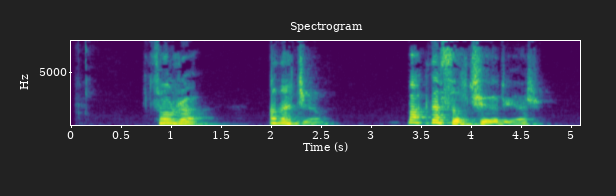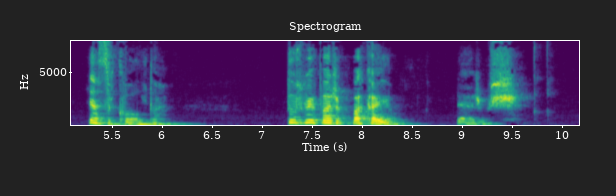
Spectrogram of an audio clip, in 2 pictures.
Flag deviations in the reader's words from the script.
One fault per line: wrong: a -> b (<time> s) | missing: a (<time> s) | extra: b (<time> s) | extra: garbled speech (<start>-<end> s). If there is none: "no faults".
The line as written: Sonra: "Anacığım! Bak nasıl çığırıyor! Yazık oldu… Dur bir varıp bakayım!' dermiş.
no faults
